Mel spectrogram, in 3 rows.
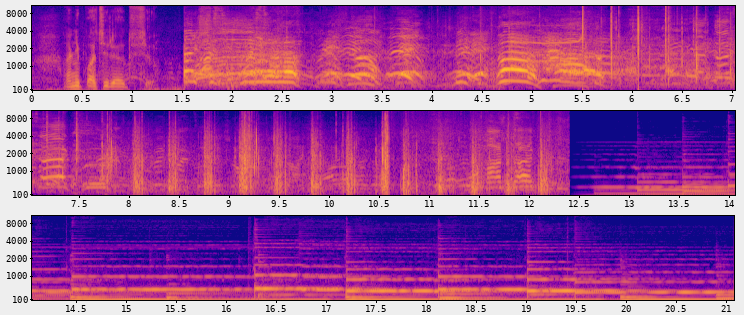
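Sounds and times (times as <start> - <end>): soldiers shouting together: 1.5 - 9.1
boots running in step: 7.9 - 12.4
music: 12.5 - 21.0.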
